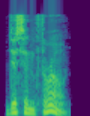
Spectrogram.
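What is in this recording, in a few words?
"disenthrone", British English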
